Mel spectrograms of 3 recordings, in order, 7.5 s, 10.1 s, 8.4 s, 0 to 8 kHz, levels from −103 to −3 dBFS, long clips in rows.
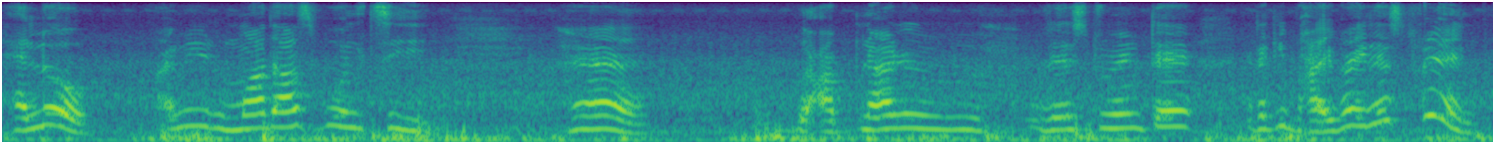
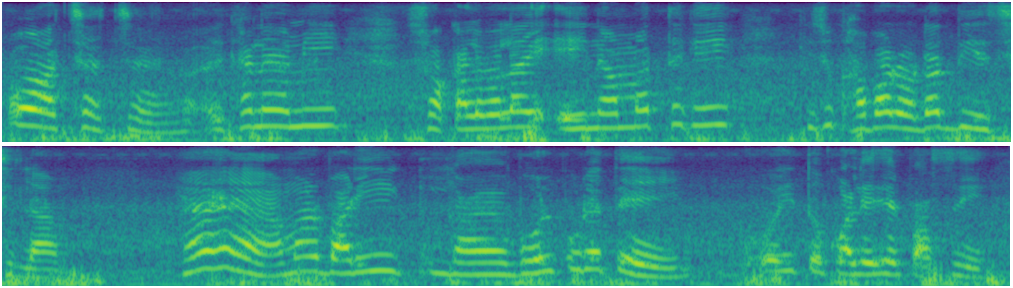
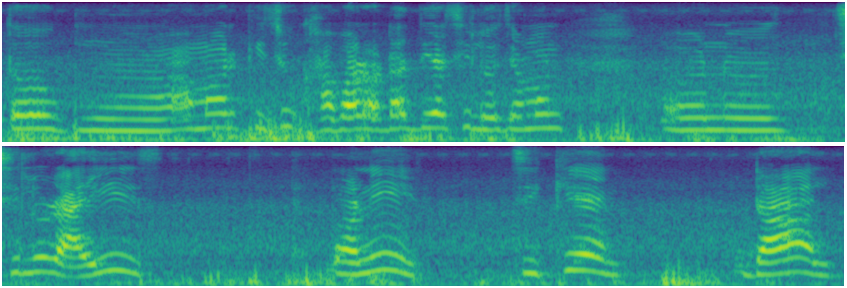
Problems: constant background noise, background conversations at intervals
